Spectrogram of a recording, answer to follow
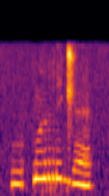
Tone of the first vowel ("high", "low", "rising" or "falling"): low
